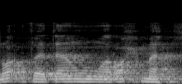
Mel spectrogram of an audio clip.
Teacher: پر پڑھیں گے، ہا ساکن پہ ہمس ہوگا، ہا باریک ہے، میم کو تائے مربوطہ سے ملا دیں گے، یہ وقفاً ہا میں تبدیل ہو جائے گی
